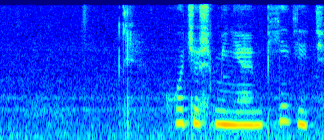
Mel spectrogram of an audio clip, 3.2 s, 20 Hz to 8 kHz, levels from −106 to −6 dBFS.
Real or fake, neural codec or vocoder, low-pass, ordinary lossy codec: real; none; 7.2 kHz; MP3, 48 kbps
